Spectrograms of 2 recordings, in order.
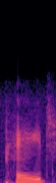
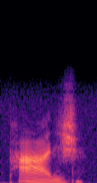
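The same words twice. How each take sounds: First: It is pronounced like the English word page. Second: It is pronounced like the French word page. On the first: The speaker calls it wrong. "You're not saying page" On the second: The speaker calls it right. "you're saying page"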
